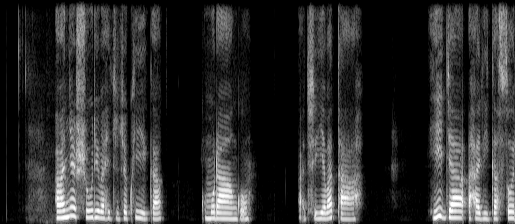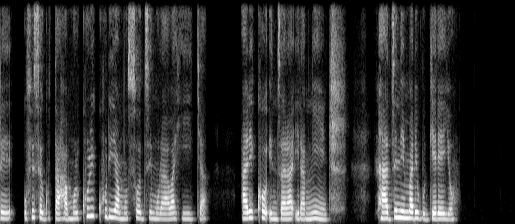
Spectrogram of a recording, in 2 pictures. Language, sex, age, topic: Rundi, female, 18-24, education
